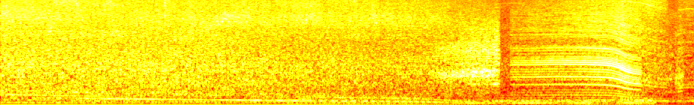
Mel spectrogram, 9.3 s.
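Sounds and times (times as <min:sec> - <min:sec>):
Lexus LS 600h L car: 0:00.0 - 0:09.2.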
